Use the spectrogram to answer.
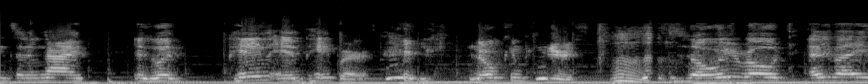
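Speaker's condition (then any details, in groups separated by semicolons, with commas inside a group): Cerebral palsy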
